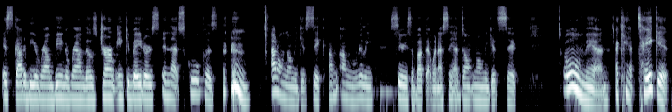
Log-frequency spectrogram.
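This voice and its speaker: A woman's voice: on the low side, warm tone, no room sound. A woman hosting her own channel and chatting casually to her viewers, her voice scratchy because she is coming down with something. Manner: chatty, drawn-out, talks straight to viewers. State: scratchy, under the weather. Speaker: host and founder of the channel.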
